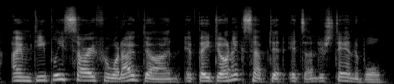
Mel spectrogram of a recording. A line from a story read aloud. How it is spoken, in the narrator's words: Pettaway said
